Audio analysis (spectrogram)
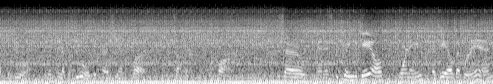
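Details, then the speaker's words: Sailboat diesel at idle with air still bleeding from the fuel line: steady low chug with even firing, slight unevenness, but keeps running. "I did get my engine going. It took me from Monday, Tuesday, Wednesday, today, to figure out the problem, get it fixed. Hopefully it's fixed."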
